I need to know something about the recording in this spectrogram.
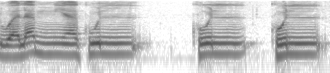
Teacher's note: لاحظوا من كاف إلى لام والنون غير موجودة تماما، ولا يوجد أثر في الأنف كذلك، أسد الأنف لا تجدون أثرا. · Term: الإدغام بغير غنة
